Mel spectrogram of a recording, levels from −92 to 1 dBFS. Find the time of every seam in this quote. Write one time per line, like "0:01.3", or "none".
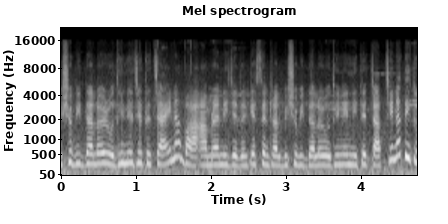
none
